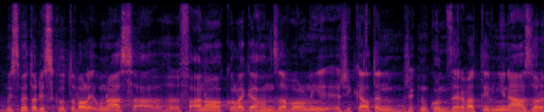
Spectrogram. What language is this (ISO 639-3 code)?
ces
